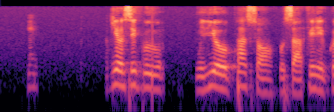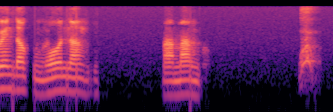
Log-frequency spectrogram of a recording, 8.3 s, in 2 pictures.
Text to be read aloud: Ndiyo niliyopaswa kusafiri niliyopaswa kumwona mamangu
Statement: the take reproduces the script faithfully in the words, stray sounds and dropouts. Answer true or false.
false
